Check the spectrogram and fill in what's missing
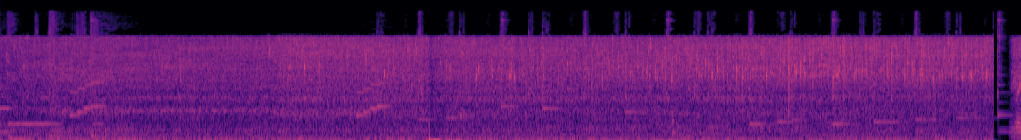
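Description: An egg fries in hot oil for vegetable fried rice, producing a dense, steady, close sizzle that runs unbroken, with a faint clink near the end.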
